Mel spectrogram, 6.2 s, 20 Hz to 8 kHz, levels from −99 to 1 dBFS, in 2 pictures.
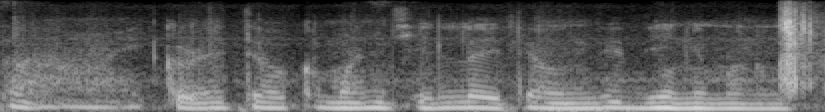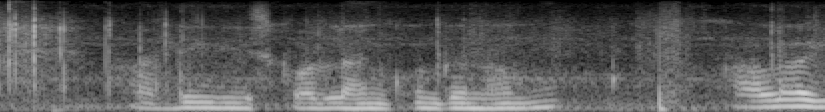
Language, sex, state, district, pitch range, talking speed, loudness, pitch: Telugu, male, Andhra Pradesh, Sri Satya Sai, 135-155 Hz, 125 wpm, -25 LUFS, 140 Hz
